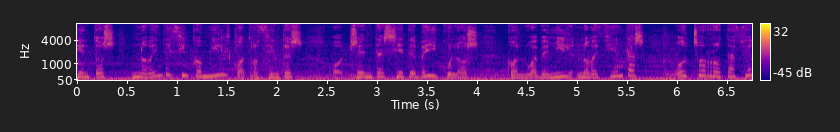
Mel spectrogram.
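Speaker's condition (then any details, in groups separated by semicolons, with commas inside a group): No condition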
